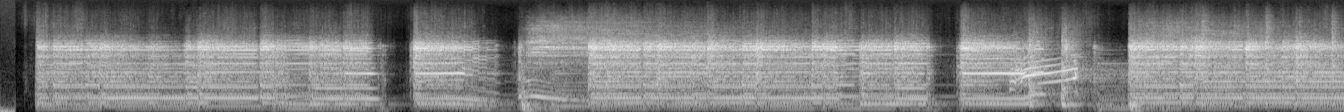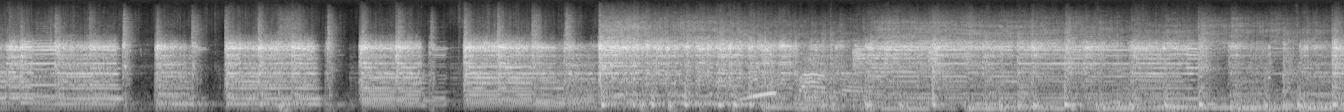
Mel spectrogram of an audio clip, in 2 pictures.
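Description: A rock band recording plays loud and dense, with distorted, bending guitar over steady drums, broken by a few brief stops before the full band crashes back in.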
